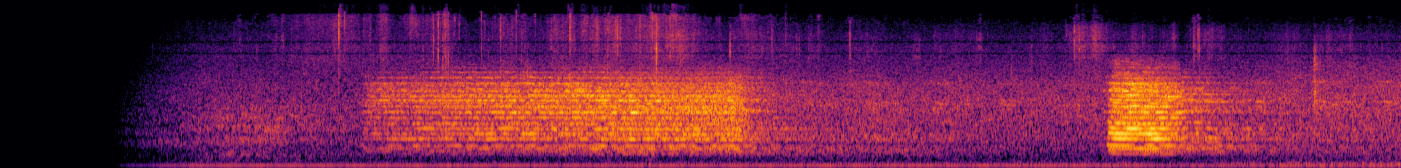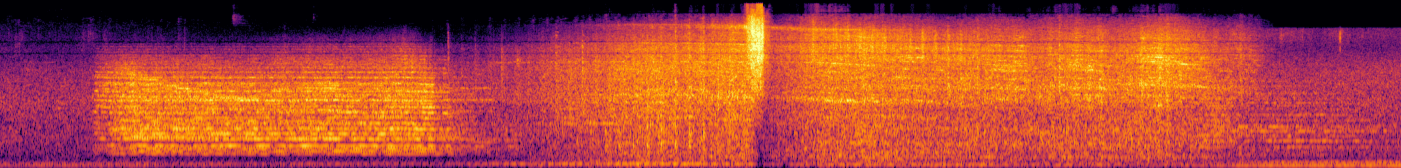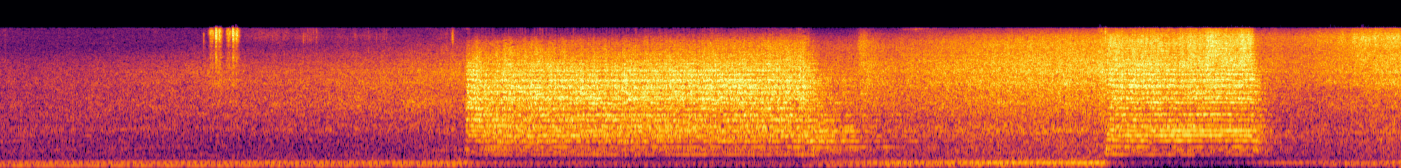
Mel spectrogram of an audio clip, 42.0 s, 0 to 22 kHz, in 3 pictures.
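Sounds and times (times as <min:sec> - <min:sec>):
train wheel and rail noise: 0:01.1 - 0:42.0
locomotive air horn: 0:03.6 - 0:08.1, 0:11.0 - 0:12.9, 0:14.9 - 0:19.0, 0:26.2 - 0:27.8, 0:32.6 - 0:37.1, 0:39.0 - 0:40.9.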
